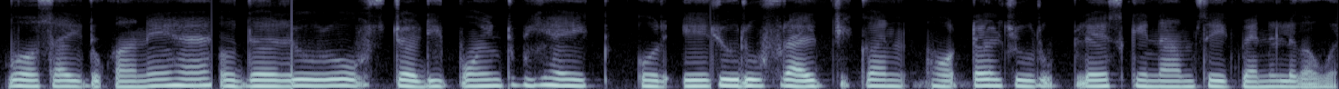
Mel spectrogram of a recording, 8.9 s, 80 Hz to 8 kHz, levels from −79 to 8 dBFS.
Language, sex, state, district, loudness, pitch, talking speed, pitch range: Hindi, female, Rajasthan, Churu, -15 LUFS, 195 Hz, 175 wpm, 185-200 Hz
